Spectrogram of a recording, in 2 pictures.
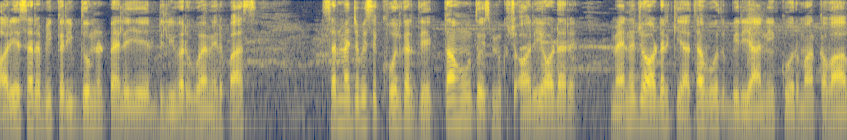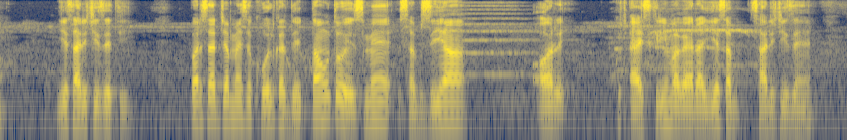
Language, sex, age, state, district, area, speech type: Urdu, male, 18-30, Uttar Pradesh, Lucknow, urban, spontaneous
